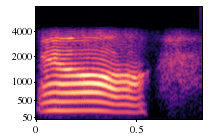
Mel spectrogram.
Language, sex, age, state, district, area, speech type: Assamese, female, 18-30, Assam, Charaideo, rural, conversation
